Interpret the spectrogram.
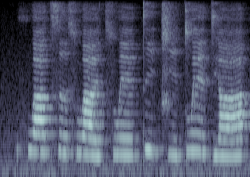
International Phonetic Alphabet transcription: xwä˨˦t͡sɹ̩˨˦swa˨˩ɪ̯ t͡swe˨˦ɪ̯ t̪i˥˨t͡ɕi˨˩t̪we˥˨ɪ̯t̪jä˨˦

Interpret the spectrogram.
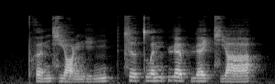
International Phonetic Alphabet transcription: pʰə˨˦nɕjɑ̰˨˩ŋ i˨˦ŋ | t͡sɹ̩˦t̪wə˦npɥɛ˥˨ pɥɛ˦ t͡ɕjä˨˦

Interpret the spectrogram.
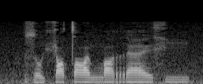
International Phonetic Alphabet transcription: zo˨çu˨tˤiː˧ʊ̯ ŋɒ˧ræː˦ɪ̯xi˦

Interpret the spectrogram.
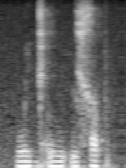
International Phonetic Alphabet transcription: wiɡɛ̰w mḭlʲxʌp

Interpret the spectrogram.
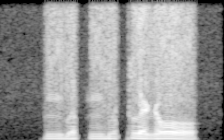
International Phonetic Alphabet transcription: mbɛpmbɘp lɪɳo

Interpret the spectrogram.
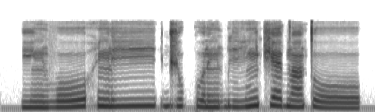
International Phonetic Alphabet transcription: jĩ˨ voː˨˦hĩ˧ɾiː˦ | d͡ʒu˧kʷə˨ ɾĩ˨ ɓi˨ɣĩ˦t͡ʃɛ˧dã˨˦ toː˨

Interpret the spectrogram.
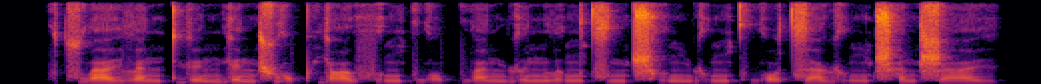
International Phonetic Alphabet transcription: t͡swa˥ɪ̯la˧˥n t̪ɥɛ̰˨˩ n̪jɛ˥˧nʂwɔ˥˧ pʰjɑ˥˧ʊ̯fɤ˥˩ŋkwɔ˧˥pwa˧˥n ɻə˥nlɤ˥˩ŋt͡sə˥nʈ͡ʂʰɤ̰˨˩ŋ ɻʊ˥ŋ kʰwɔ̰˨˩t͡sä˥ɻɤ˧˥ŋʈ͡ʂʰa˧n ʂa˧˥ɪ̯

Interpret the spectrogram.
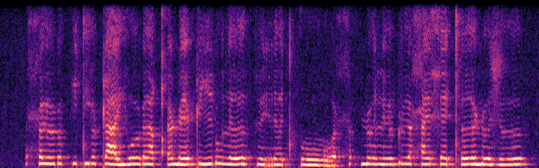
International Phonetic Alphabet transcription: ħʏː ɽɵkitjɵʈa joːɽəːqʼʏɳɛ ʈi ɽuləː kʏrəːtkoːħ | ɳɵlʏ ɖʏːħɛxɛtʼəː ɳɵzɵ

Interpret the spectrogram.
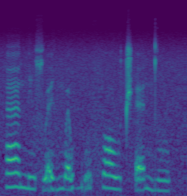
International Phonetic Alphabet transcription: æ˦ni˨sʷɛ̰˨i̯ ŋʷɛ̰˦wbṵ˦fɔ˦˨w t͡ʃʼɛ̰˦ndu˨

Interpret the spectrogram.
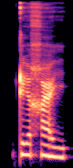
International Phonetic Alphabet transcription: ʈiχæj

